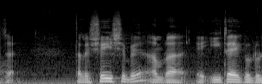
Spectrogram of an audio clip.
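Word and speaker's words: η: আমরা একটা vector sign আনলাম ইটা, এটা উচ্চারণ হচ্ছে ইটা।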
